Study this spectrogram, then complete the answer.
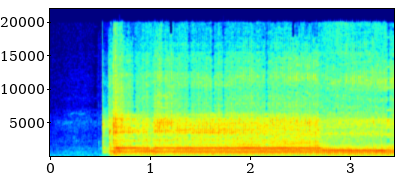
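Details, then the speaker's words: Small free air compressor after cleaning and reassembly: loud, fast clatter starts abruptly and runs steadily, but it's not building much pressure, only about 30 psi, and air blows out at the side. "oh it's not building much pressure is it not stopped it stopped pumping again now i can feel it blowing at the side oh no it's coming out of there"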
